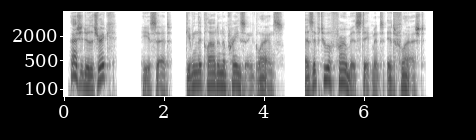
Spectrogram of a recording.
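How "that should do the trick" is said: raised, brighter fatherly voice. A narrator's reading. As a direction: lift it into a proud dad. Father speaks.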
